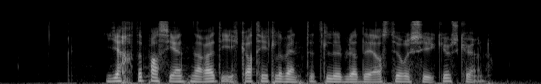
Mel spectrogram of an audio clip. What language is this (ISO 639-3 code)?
nor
